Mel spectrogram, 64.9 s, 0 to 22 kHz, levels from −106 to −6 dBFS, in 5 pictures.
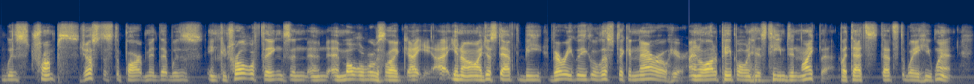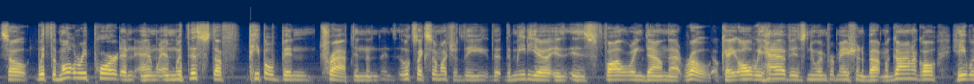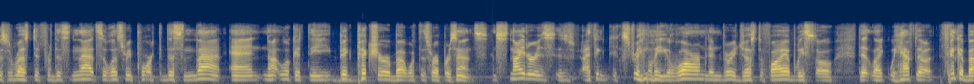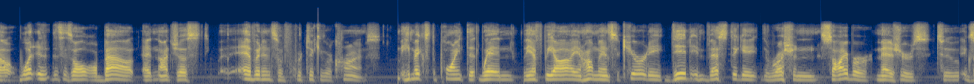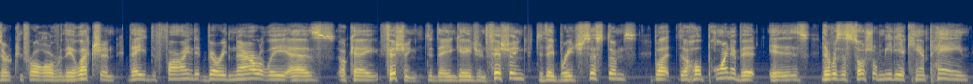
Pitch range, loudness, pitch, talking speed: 145-175 Hz, -23 LUFS, 155 Hz, 185 wpm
